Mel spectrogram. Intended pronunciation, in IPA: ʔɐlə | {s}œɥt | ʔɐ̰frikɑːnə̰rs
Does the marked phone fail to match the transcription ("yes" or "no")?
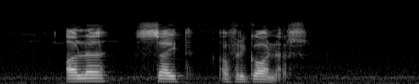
no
